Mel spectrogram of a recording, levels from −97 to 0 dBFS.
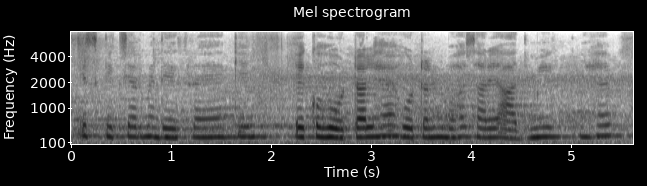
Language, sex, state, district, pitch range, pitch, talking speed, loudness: Hindi, female, Bihar, West Champaran, 240-260 Hz, 250 Hz, 170 wpm, -16 LUFS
